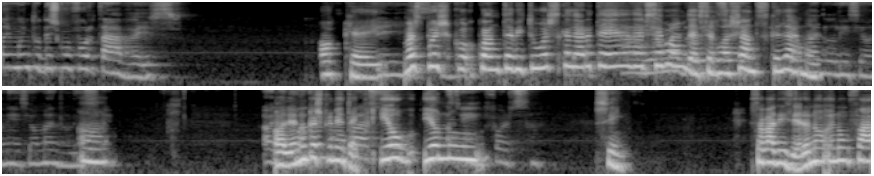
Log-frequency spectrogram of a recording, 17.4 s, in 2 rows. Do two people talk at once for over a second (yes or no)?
yes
